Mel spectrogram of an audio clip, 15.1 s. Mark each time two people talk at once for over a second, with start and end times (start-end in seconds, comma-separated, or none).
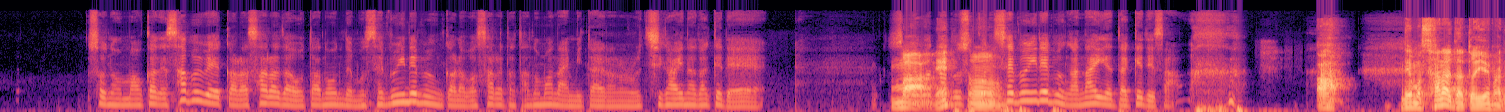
8.9-10.1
